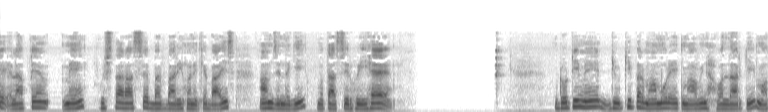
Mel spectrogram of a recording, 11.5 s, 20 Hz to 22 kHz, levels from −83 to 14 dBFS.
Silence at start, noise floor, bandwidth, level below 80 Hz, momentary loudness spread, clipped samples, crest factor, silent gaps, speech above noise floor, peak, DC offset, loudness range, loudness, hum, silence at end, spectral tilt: 0 s; -74 dBFS; 8 kHz; -60 dBFS; 9 LU; under 0.1%; 18 dB; none; 50 dB; -6 dBFS; under 0.1%; 4 LU; -25 LUFS; none; 0 s; -5.5 dB/octave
